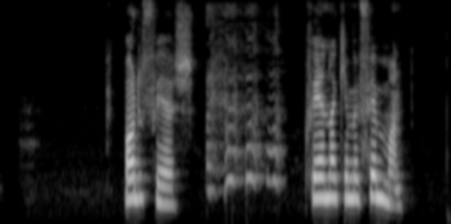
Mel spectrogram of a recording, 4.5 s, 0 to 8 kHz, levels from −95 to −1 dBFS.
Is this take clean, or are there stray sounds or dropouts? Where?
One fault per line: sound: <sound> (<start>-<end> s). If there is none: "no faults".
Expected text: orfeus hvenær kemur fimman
sound: laugh (2.1-2.9 s)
